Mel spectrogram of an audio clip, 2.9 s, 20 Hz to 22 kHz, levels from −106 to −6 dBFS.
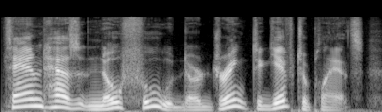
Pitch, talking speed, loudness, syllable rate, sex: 150 Hz, 210 wpm, -18 LUFS, 3.8 syllables/s, male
